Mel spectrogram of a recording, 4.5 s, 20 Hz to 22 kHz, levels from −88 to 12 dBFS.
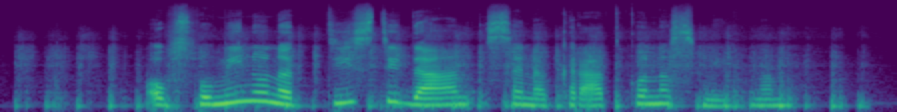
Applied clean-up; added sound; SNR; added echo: neural mask model RNNoise.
